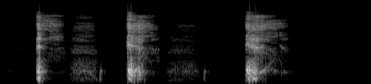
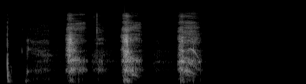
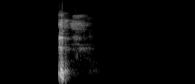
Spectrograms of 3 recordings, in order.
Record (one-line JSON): {"three_cough_length": "3.7 s", "three_cough_amplitude": 25076, "three_cough_signal_mean_std_ratio": 0.28, "exhalation_length": "3.1 s", "exhalation_amplitude": 13006, "exhalation_signal_mean_std_ratio": 0.31, "cough_length": "2.0 s", "cough_amplitude": 28188, "cough_signal_mean_std_ratio": 0.18, "survey_phase": "beta (2021-08-13 to 2022-03-07)", "age": "45-64", "gender": "Female", "wearing_mask": "No", "symptom_cough_any": true, "symptom_runny_or_blocked_nose": true, "symptom_shortness_of_breath": true, "symptom_abdominal_pain": true, "symptom_fatigue": true, "symptom_fever_high_temperature": true, "symptom_headache": true, "symptom_change_to_sense_of_smell_or_taste": true, "symptom_onset": "3 days", "smoker_status": "Never smoked", "respiratory_condition_asthma": true, "respiratory_condition_other": false, "recruitment_source": "Test and Trace", "submission_delay": "2 days", "covid_test_result": "Positive", "covid_test_method": "RT-qPCR", "covid_ct_value": 20.6, "covid_ct_gene": "S gene", "covid_ct_mean": 21.0, "covid_viral_load": "130000 copies/ml", "covid_viral_load_category": "Low viral load (10K-1M copies/ml)"}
